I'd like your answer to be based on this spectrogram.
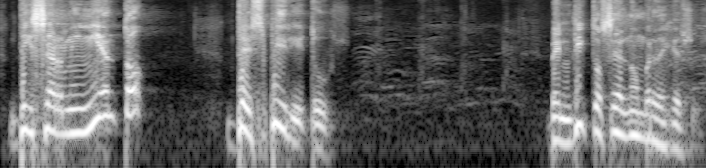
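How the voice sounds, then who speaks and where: A male pastor preaching a sermon, telling stories with emphasis and acting out the people in them. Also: sits high. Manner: storytelling, emphatic, acts out quotes.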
